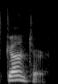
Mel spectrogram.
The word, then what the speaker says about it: Gunther: Sandy says, as a German, the H in Gunther is silent, so it's Gunter.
